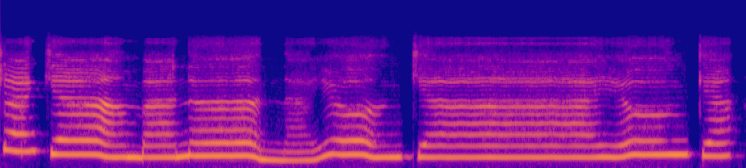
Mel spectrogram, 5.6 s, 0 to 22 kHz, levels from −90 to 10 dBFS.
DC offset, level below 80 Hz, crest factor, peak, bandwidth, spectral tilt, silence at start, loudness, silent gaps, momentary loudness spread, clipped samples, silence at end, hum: under 0.1%; -72 dBFS; 14 dB; -10 dBFS; 9 kHz; -5 dB/octave; 0 s; -24 LUFS; none; 6 LU; under 0.1%; 0.1 s; none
